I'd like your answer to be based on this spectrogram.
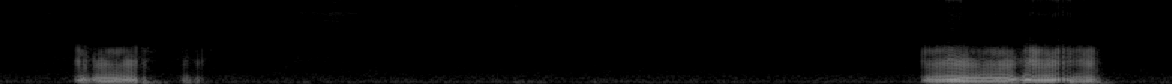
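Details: Two loud, low, rattling snores about six seconds apart from a sleeping mother dog.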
